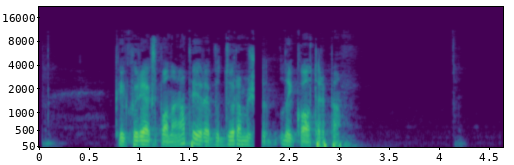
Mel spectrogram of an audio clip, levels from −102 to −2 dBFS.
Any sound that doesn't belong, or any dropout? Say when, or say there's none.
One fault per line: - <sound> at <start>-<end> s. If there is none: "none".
- dropout at 2.2-2.2 s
